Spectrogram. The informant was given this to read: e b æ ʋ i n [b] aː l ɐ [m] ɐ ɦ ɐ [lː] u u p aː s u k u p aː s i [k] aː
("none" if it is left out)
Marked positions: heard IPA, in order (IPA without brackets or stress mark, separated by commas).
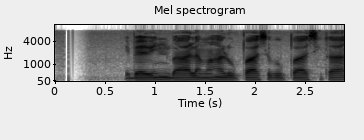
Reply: b, m, l, k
